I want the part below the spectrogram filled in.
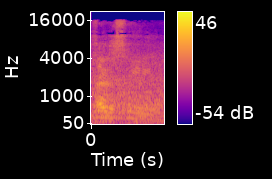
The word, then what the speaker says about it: Sweeney: Sarah Sweeney. – Yeah. – That's how you pronounce it. – Uh-huh. That's... Yeah. Spelled like it sounds.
